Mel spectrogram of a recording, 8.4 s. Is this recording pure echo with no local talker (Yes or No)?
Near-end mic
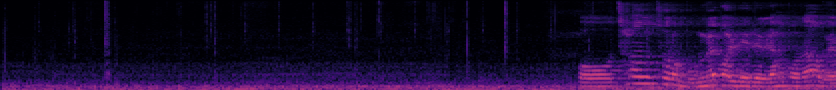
No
